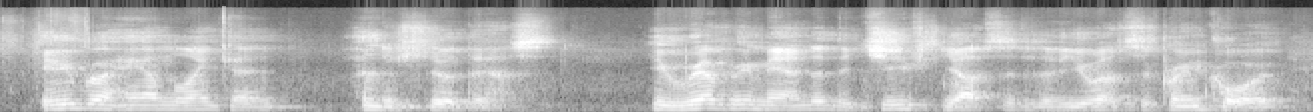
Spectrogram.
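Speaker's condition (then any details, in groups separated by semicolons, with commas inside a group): Medical condition affecting speech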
